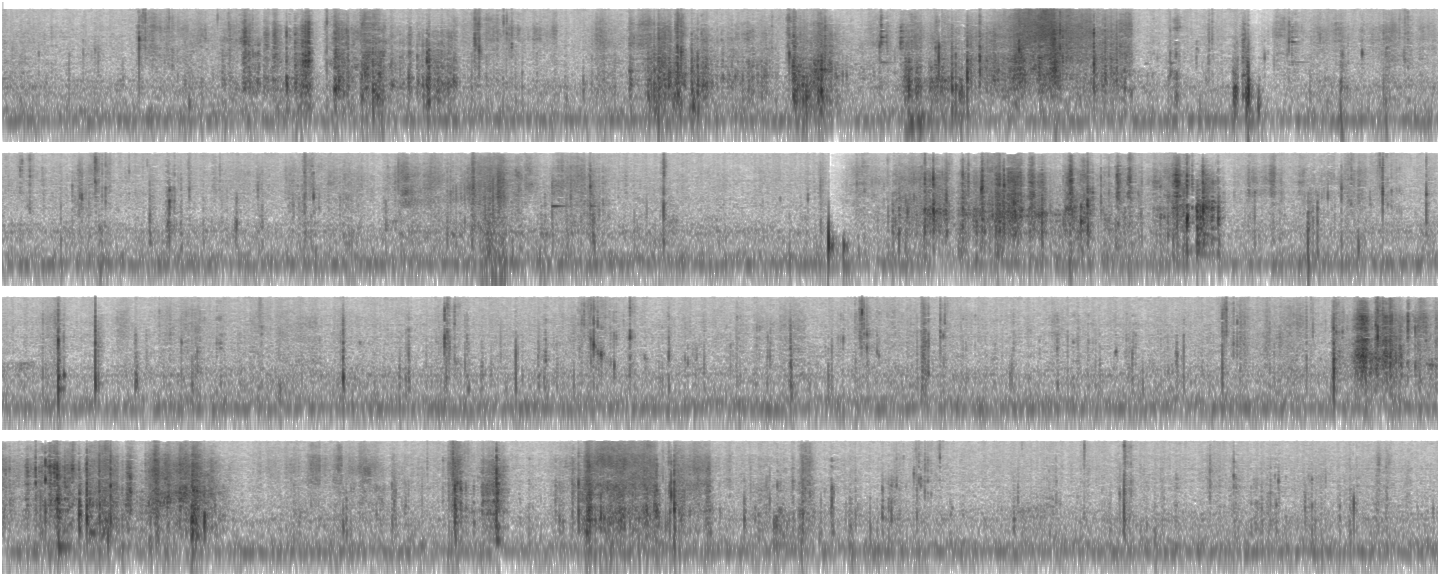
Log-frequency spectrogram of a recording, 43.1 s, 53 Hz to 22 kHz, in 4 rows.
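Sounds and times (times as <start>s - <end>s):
chewing cake: 0.0s - 43.0s
steady low hum: 0.0s - 43.0s
plastic tray crinkling: 1.0s - 10.9s, 17.0s - 21.3s, 30.8s - 38.9s.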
